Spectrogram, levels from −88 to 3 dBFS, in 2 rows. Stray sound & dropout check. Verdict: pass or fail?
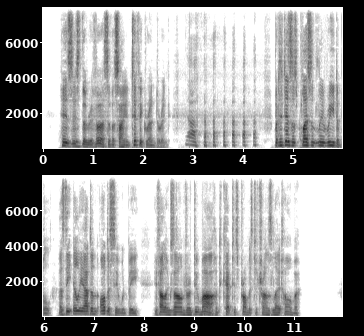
fail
